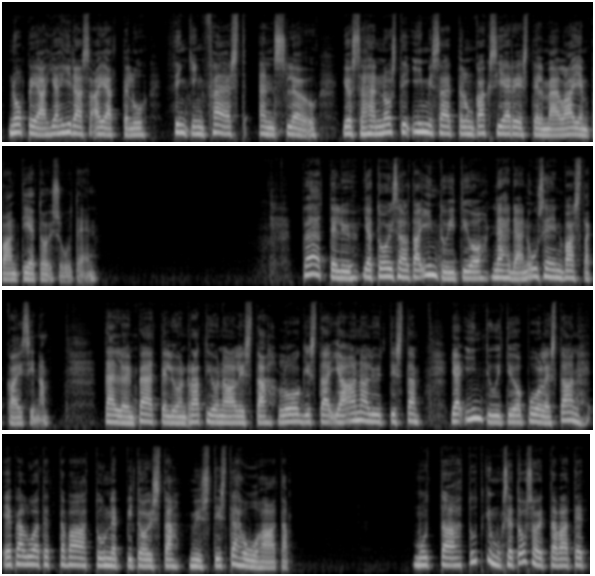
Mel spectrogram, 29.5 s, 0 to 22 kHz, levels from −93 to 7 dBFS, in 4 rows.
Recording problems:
none

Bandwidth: 16 kHz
